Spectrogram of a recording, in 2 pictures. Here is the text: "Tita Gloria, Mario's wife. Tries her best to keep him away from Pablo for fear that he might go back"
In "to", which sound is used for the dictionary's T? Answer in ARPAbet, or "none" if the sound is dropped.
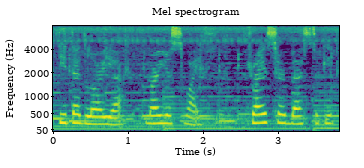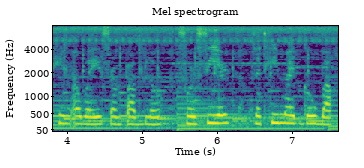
T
